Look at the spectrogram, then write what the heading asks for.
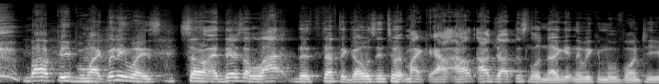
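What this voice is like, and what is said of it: Usual voice. Nothing is said of it.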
